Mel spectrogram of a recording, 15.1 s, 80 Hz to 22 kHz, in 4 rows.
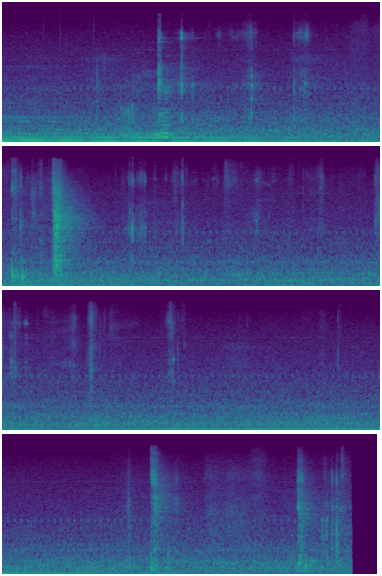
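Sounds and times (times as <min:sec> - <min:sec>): pipe fittings clicking and scraping: 0:05.0 - 0:09.4.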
